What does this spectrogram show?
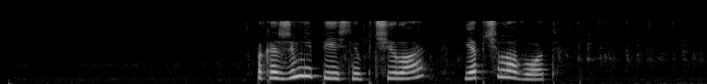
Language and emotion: Russian, neutral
